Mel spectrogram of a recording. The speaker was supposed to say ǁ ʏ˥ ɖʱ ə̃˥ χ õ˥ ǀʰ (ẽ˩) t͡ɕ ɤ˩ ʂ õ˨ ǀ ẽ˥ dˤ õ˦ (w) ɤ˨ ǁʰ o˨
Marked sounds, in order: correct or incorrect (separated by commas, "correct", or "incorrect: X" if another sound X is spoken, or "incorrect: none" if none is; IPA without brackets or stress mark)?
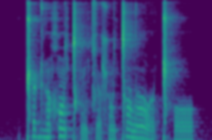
correct, correct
